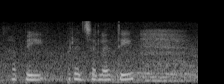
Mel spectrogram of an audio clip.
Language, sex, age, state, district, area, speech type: Sanskrit, female, 18-30, Kerala, Thrissur, urban, spontaneous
